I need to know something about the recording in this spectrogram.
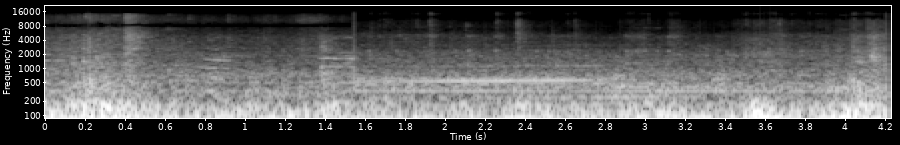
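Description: Cabin noise inside a city bus on the move: a steady low rumble with a humming tone over it that breaks off briefly about a second and a half in, then resumes.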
